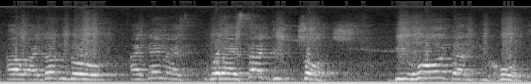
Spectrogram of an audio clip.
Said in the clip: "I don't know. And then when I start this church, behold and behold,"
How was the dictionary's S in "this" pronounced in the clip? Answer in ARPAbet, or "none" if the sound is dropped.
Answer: none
